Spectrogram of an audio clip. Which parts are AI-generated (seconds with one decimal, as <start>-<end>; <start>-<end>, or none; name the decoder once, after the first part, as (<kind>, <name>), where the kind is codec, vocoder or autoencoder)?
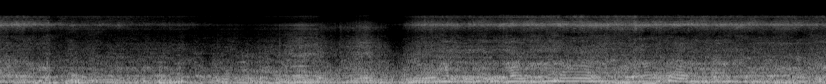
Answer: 0.0-3.2 (codec, SNAC); 4.4-8.3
